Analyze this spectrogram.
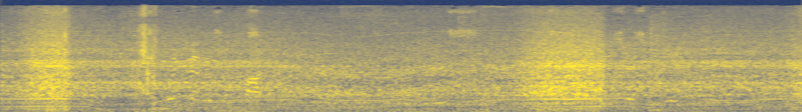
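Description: A van engine hums steadily as it drives along.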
